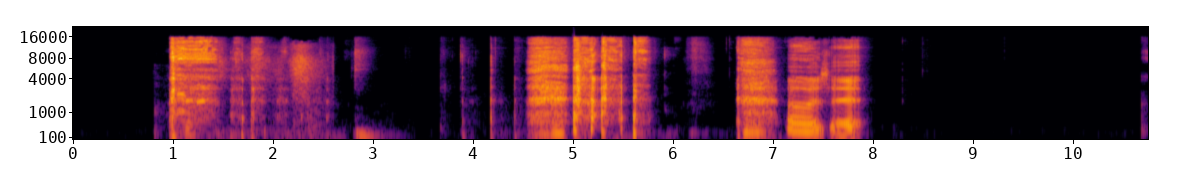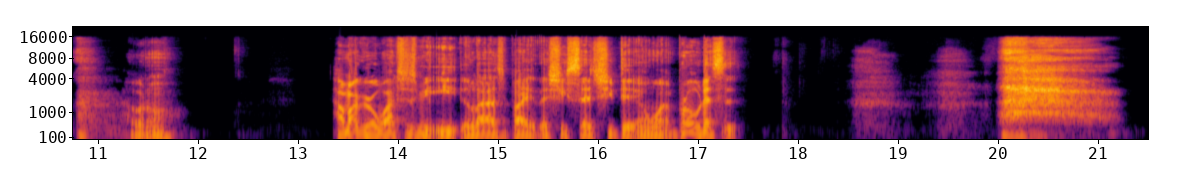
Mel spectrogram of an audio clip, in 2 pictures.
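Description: A young man talks and laughs with animation close to a microphone.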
